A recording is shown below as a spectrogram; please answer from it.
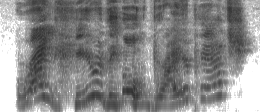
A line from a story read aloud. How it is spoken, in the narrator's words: asked Peter excitedly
